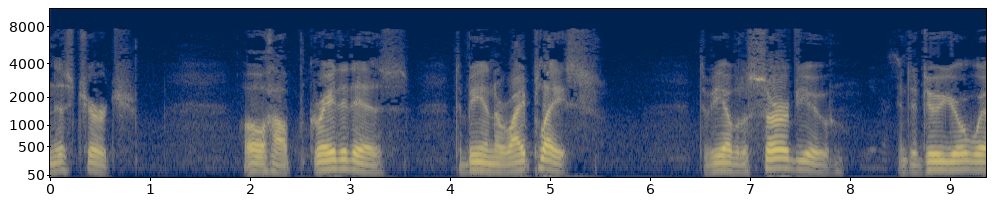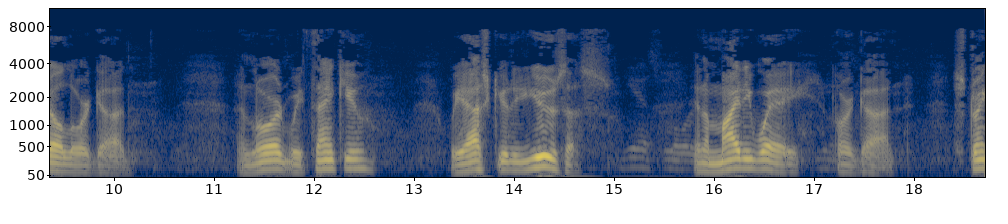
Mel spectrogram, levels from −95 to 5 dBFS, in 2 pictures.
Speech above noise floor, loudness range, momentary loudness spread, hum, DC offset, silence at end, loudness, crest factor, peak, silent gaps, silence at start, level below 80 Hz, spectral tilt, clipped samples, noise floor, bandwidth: 42 dB; 6 LU; 20 LU; none; under 0.1%; 0 s; -22 LUFS; 20 dB; -4 dBFS; none; 0 s; -68 dBFS; -7 dB/octave; under 0.1%; -65 dBFS; 8 kHz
